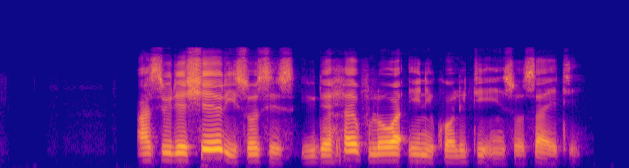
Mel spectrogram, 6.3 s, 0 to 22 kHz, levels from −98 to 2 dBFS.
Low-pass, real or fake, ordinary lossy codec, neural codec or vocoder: none; real; none; none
